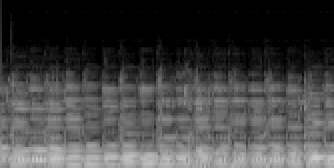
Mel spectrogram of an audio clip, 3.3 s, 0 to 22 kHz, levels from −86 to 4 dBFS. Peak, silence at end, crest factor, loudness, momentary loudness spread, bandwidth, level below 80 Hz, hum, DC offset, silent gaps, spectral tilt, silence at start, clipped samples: -8 dBFS; 0 s; 12 dB; -23 LUFS; 3 LU; 5.8 kHz; -46 dBFS; none; under 0.1%; none; -9.5 dB/octave; 0 s; under 0.1%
